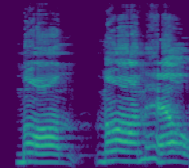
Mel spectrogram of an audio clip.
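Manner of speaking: put-on small child's voice, very high and loud. Acting out a voice calling out for help, in a little child's voice. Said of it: "but in a little child's voice".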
